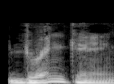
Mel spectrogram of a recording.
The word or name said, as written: drinking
